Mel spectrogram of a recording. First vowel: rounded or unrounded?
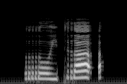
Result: rounded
